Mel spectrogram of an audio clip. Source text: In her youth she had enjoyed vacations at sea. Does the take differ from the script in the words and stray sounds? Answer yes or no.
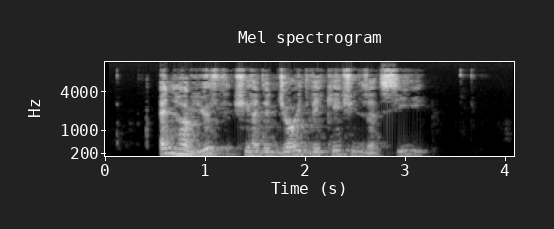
no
